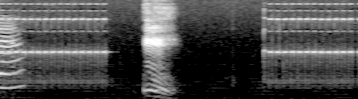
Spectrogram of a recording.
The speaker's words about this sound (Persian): الان تلفن زنگ میزند و آقای رئیس بهش میگوید که او میتواند از فردا به سر کار برود.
